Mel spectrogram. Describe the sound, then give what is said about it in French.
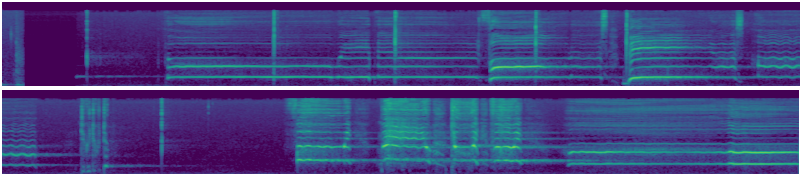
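A lone female voice performs a score by composer Luciano Berio in the 'new vocality' style, singing held high notes that break off abruptly, with swooping glides, clicks and breathy, noisy bursts between phrases, sounding fragmented and theatrical rather than like a continuous melody. “Voilà, où la voix ne fait pas que chanter, mais elle annonce, elle parle, elle crie, elle rit, elle chuchote, elle bégaye, et voilà, elle se plaint, elle gêne.”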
